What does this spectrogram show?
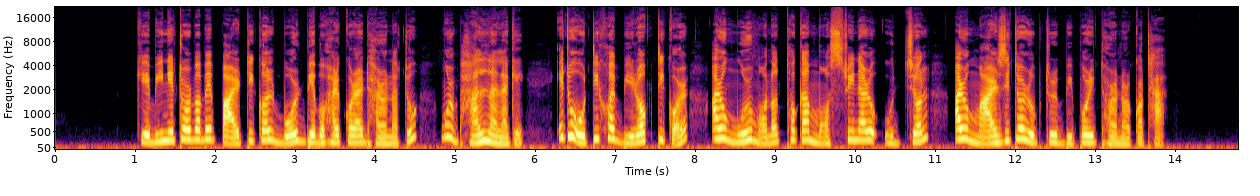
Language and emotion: Assamese, disgusted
